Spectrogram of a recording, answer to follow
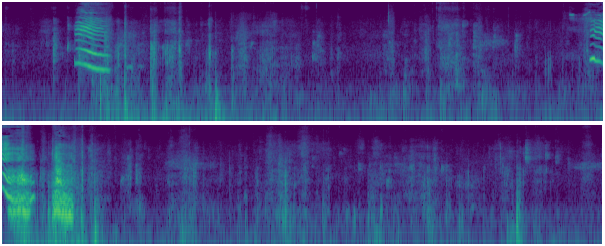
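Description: A young puppy whining: a short high cry falling in pitch about a second in, then a longer, louder cry that falls into lower whines about seven to eight seconds in, with soft rustling between.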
